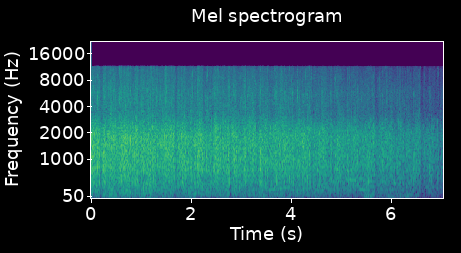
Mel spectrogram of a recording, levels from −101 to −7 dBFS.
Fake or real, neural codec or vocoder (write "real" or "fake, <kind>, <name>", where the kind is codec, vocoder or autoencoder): real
